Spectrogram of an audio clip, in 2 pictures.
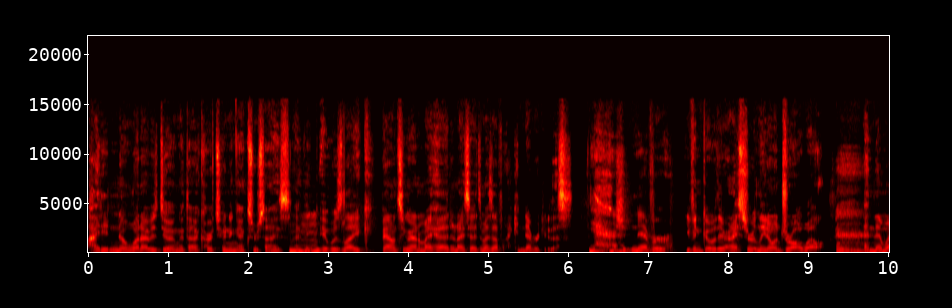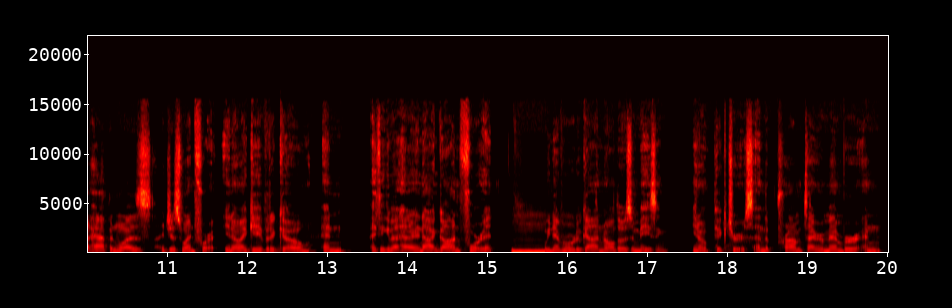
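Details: Adult male speaker; typical speech.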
